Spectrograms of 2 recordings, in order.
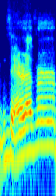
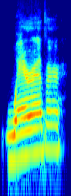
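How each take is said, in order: First: The word begins with a V-like sound. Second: The word begins with a W sound. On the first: "when you guys say it, it sounds like a V" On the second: "with English speakers in the United States, we would say like wherever"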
